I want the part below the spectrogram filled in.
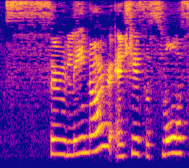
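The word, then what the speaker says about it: Celaeno: her and her name is c i will pronounce it properly so it is called su lino and she is the smallest star of the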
